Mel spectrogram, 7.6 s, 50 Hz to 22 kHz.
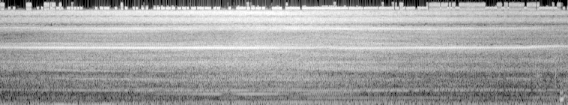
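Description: An XK UH-60L K170 RC helicopter hovers close by, giving off a steady high-pitched rotor and motor whine that swells slightly and then eases. No one speaks.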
